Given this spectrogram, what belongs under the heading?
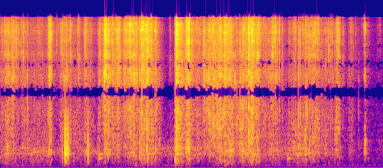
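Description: A mail package that was wrapped very thoroughly is unwrapped close to the microphone, giving steady crinkling, crumpling and occasional tearing of paper and plastic for several seconds, with no talking.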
